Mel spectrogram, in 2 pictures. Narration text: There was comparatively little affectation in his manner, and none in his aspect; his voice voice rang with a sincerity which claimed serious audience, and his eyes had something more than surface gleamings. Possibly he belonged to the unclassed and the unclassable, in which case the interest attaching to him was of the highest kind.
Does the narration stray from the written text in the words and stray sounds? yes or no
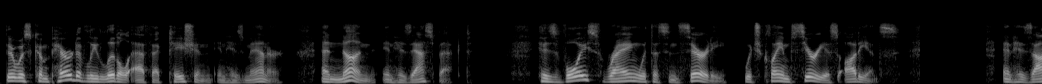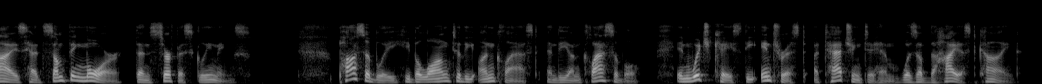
yes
